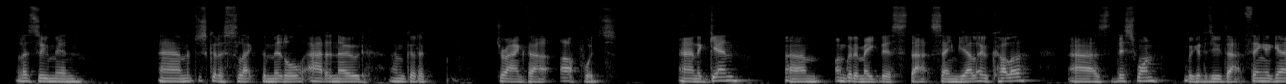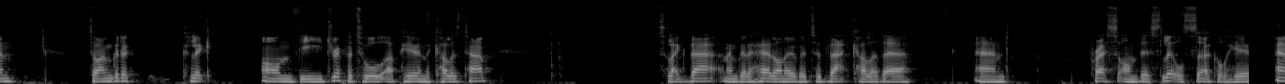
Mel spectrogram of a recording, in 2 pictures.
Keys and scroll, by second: 0.0-0.4 typing, 25.0-25.7 typing.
